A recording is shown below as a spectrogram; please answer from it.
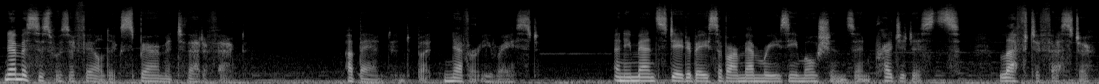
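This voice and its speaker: Low, gravelly, world-weary immortal. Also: female voice, normal speed. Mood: cool, confessional. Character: cool, world-weary immortal female colonist, worldly and condescending. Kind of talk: video game cutscene acting. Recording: background music.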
